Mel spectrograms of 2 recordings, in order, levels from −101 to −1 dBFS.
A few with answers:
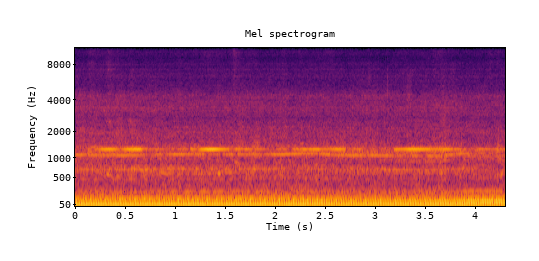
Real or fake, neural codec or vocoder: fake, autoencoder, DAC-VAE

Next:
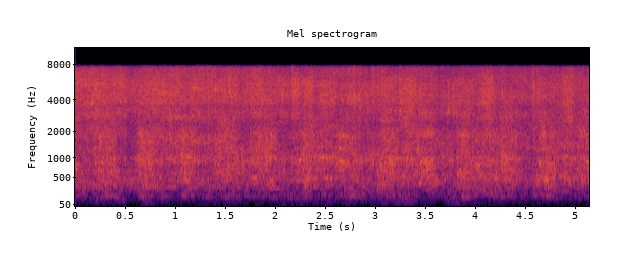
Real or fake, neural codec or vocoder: fake, codec, SNAC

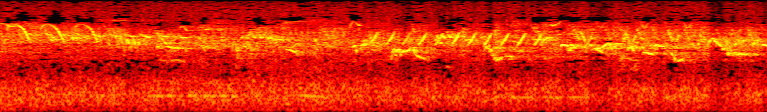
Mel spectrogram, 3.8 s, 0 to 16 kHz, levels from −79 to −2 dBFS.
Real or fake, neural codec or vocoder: real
